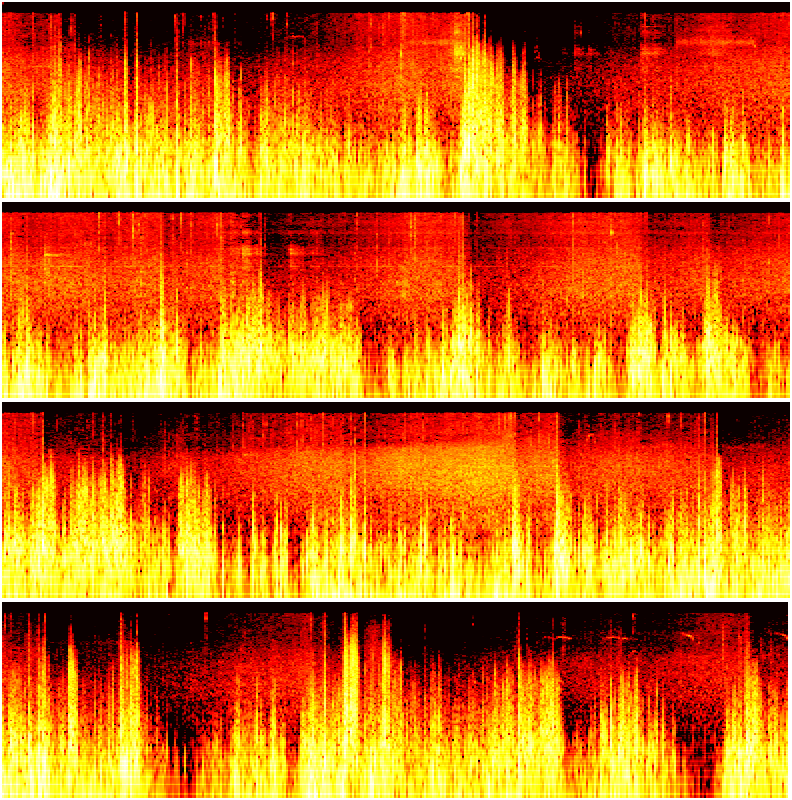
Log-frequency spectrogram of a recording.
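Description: Wind buffeting the microphone in loud, uneven gusts, with brief lulls.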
